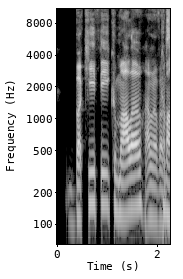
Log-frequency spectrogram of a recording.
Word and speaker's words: Kumalo: Bakithi Kumalo. I don't know if I'm saying it right. Yeah, that's right. Kumalo.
